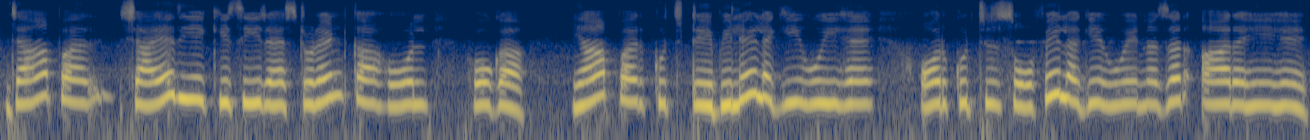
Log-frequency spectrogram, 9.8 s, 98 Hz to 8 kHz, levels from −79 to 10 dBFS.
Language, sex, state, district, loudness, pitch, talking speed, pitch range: Hindi, female, Rajasthan, Jaipur, -12 LUFS, 310 Hz, 155 wpm, 295-335 Hz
